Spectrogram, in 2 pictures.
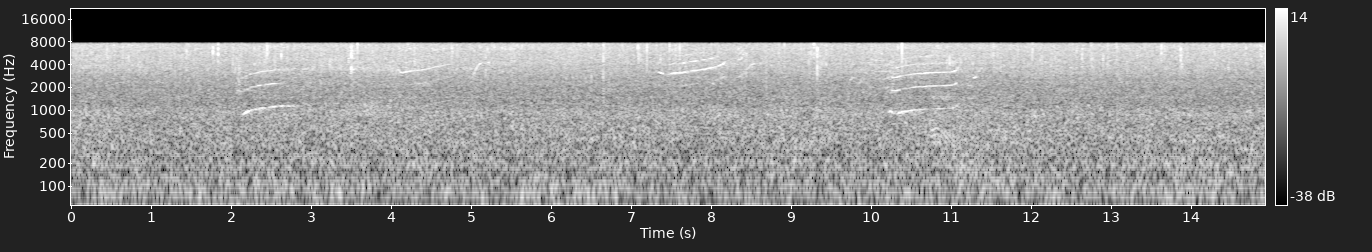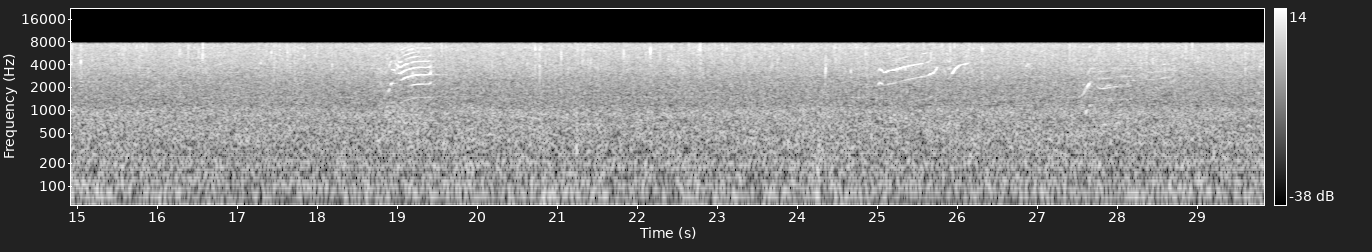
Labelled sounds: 2.1	2.8	killer whale, northern resident, A clan, AB subclan, 0.84 to 3.5 kHz
4.1	4.8	killer whale, northern resident, A clan, AB subclan, 3.1 to 4.1 kHz
7.3	8.2	killer whale, northern resident, A clan, AB subclan, 2.8 to 4.6 kHz
10.2	11.2	killer whale, northern resident, A clan, AB subclan, 0.84 to 4.3 kHz
19.0	19.5	killer whale, northern resident, A clan, AB subclan, 2.1 to 4.5 kHz
25.0	26.2	killer whale, northern resident, A clan, AB subclan, 2.1 to 4.4 kHz
27.8	28.1	killer whale, northern resident, A clan, AB subclan, 1.9 to 2.2 kHz

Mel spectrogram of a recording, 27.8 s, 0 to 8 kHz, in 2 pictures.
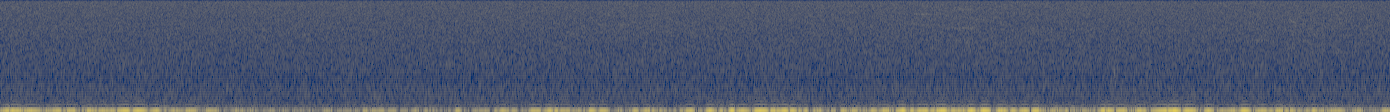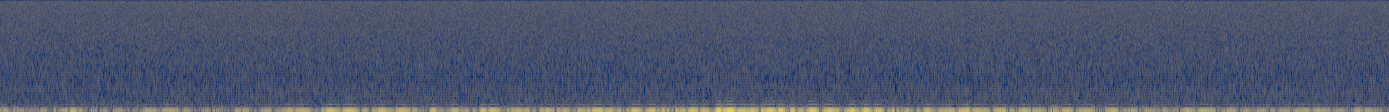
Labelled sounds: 9.5	9.8	Pacific white-sided dolphin, 3.6 to 3.7 kHz

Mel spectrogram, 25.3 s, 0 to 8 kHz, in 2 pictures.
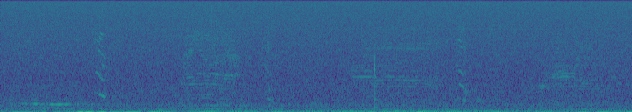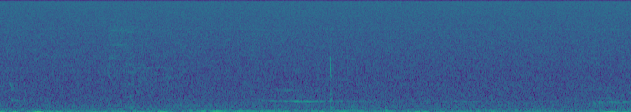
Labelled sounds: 7.0	7.4	humpback whale, 0.90 to 0.99 kHz
11.0	11.4	humpback whale, 0.90 to 1.2 kHz

